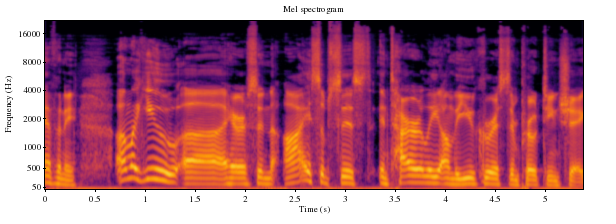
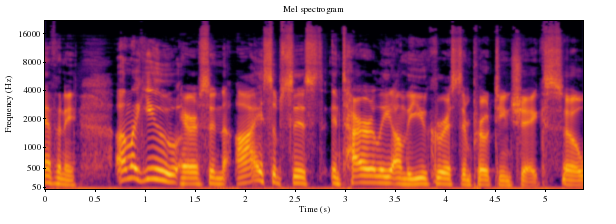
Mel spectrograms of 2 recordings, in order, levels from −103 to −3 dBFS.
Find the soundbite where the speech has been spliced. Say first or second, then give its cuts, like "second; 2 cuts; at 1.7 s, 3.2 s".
second; 1 cut; at 1.3 s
